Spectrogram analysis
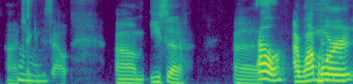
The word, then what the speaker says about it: Isa: more thing one more thing just i actually pronounced my name isa oh my god yeah i did i was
